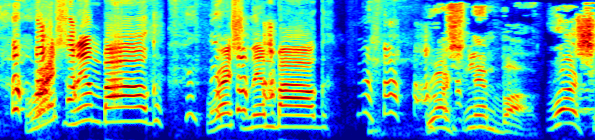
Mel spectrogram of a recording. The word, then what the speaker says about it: Limbaugh: He pronounces the G at the end of Rush Limbaugh's name every time he says it.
